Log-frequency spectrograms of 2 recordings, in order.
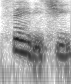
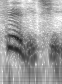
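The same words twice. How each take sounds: First: "sedici" with a diphthong, sei-dichi; wrong sei-dichi. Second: "sedici" with pure e, seh-dichi; no glide in first vowel of "sedici"; correct se-dichi. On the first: Teacher showing the mistake many make, "sedici" as sei-dichi. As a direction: glide to ee in first syllable of "sedici". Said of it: "এটা আসলে ভুল উচ্চারণ". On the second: Teacher correcting sixteen, pure-vowel "sedici". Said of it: "উচ্চারণ হবে". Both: Shown as a demonstration.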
